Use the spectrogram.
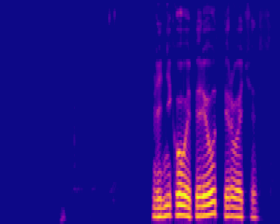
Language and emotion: Russian, neutral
